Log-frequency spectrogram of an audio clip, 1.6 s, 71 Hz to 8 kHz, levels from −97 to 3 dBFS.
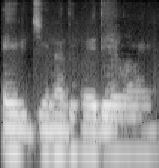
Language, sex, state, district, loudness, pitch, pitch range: Hindi, male, Uttar Pradesh, Shamli, -15 LUFS, 105 Hz, 100-105 Hz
